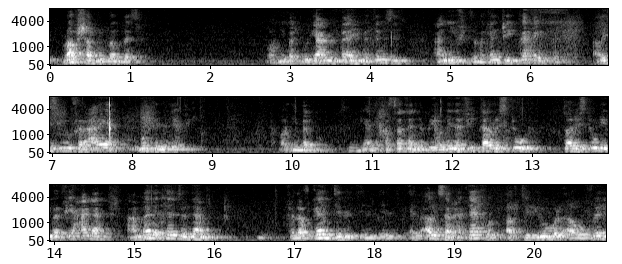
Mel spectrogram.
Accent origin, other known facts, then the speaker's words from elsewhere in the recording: Egypt; عندنا في مصر كلنا مشتركين في نوادي رياضيه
